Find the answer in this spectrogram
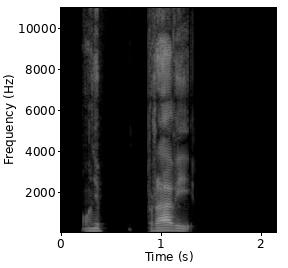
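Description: A man's voice: two short spoken syllables, one just after the start and one about a second in, then silence.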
